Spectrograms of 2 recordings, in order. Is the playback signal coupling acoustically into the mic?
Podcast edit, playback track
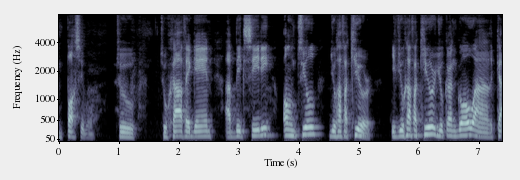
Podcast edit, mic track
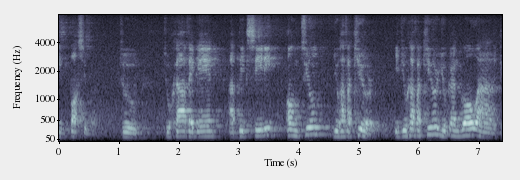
Yes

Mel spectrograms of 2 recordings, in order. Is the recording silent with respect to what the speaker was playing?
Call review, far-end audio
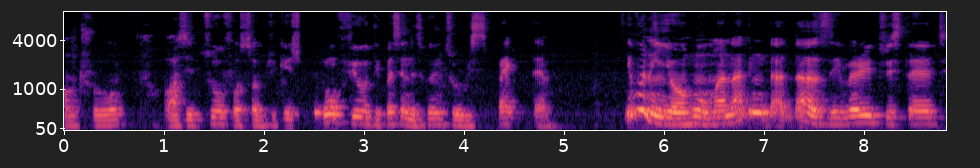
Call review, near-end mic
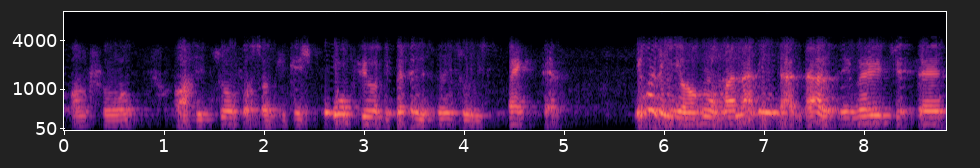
No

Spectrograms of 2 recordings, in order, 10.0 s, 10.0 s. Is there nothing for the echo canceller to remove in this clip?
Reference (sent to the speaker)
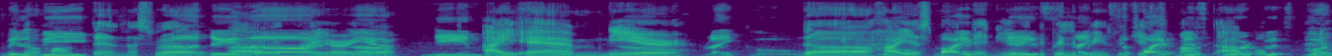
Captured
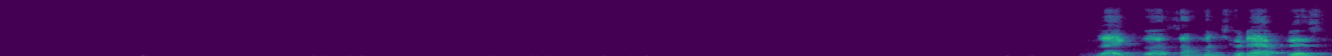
Yes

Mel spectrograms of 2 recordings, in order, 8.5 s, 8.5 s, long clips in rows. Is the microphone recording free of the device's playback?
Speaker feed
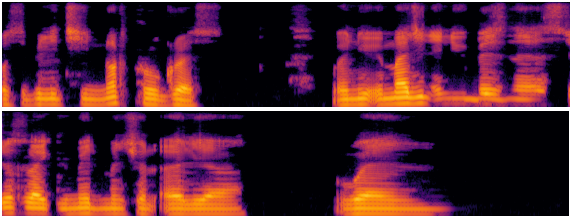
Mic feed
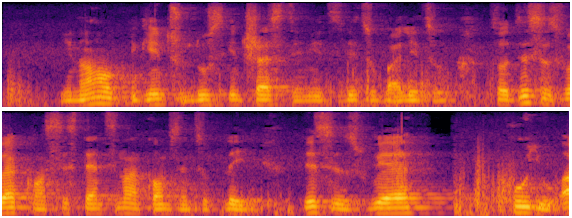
Yes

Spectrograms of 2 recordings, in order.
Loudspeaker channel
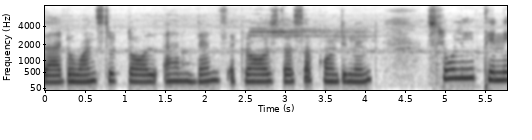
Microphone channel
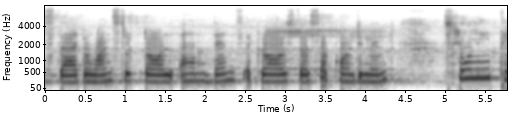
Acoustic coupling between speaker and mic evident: Yes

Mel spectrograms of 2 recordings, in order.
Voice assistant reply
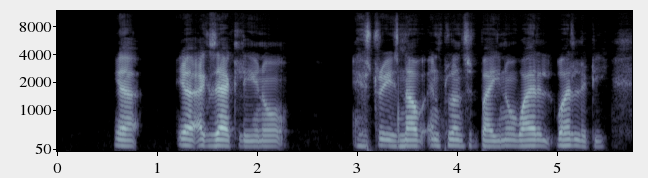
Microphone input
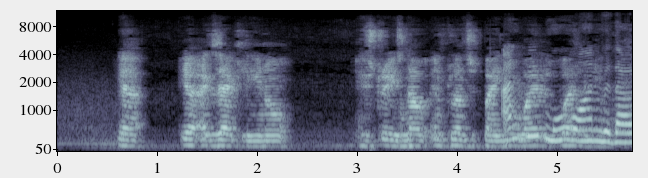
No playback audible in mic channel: No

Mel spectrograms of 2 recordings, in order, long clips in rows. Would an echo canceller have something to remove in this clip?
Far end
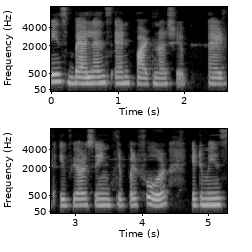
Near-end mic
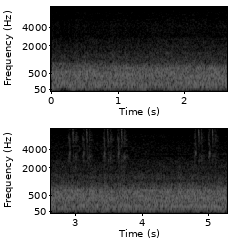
No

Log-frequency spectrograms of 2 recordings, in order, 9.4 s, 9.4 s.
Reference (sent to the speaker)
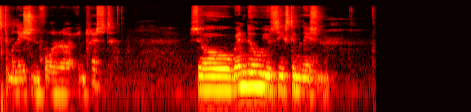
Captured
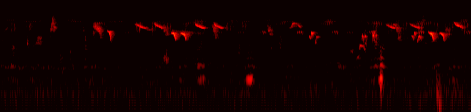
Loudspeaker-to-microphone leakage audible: No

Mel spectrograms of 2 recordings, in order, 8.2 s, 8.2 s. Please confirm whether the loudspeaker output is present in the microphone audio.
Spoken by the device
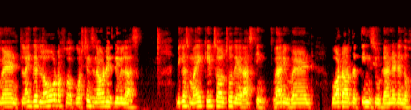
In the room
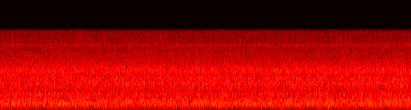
No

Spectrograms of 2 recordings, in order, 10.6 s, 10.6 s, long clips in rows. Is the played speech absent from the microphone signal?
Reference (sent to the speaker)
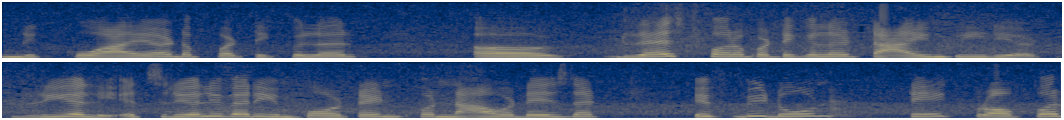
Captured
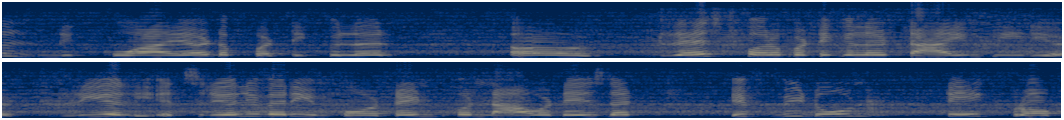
No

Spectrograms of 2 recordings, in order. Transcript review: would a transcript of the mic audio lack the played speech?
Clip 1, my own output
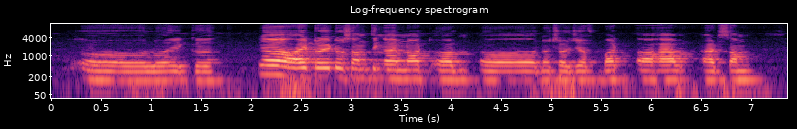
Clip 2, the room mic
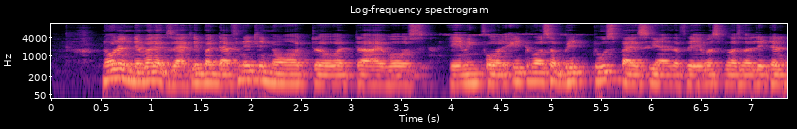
Yes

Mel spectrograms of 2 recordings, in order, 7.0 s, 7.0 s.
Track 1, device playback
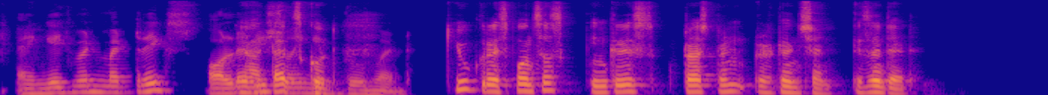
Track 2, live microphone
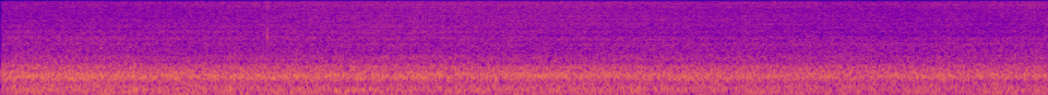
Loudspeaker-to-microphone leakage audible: No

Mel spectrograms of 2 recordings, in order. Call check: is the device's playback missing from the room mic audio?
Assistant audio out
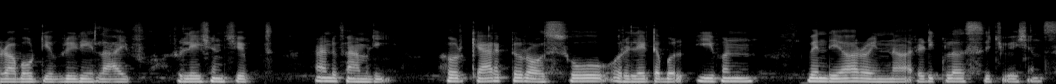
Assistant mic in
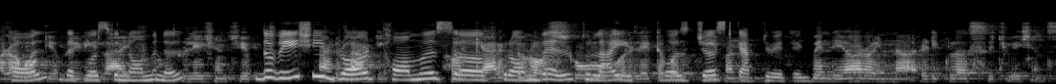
No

